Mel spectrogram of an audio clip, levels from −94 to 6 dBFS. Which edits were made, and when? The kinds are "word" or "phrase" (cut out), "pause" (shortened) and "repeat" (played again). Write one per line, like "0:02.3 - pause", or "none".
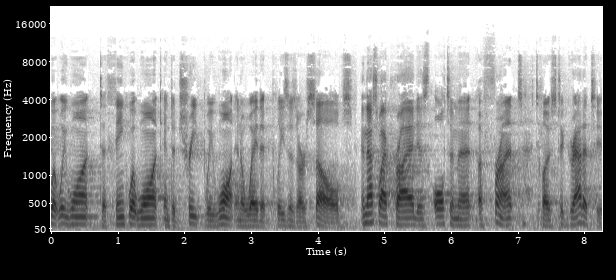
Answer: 0:01.3 - word
0:02.3 - phrase
0:04.6 - pause
0:05.7 - word
0:07.3 - word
